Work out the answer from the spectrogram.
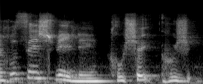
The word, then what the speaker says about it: Ruseishvili: Professora, me permita, a pronúncia do seu sobrenome é esse mesmo, por gentileza? Boa tarde, é Rushevely.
